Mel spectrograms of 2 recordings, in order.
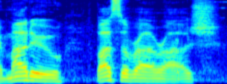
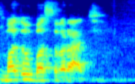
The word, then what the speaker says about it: Madhu Basavaraj: korkin alla here and I am joined by Madhu bustled Raj I always pronounce your name wrong can you tell me how it's pronounced err yeah it's muddled bus arrives oh that was pretty close call um I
